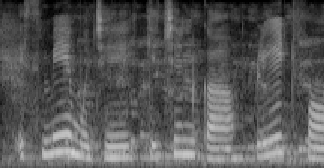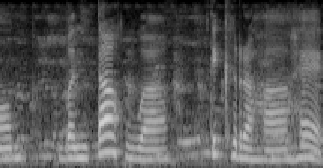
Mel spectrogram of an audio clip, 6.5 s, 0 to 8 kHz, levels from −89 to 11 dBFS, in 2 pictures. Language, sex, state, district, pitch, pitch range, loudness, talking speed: Hindi, female, Madhya Pradesh, Katni, 200 Hz, 185-255 Hz, -19 LUFS, 95 wpm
